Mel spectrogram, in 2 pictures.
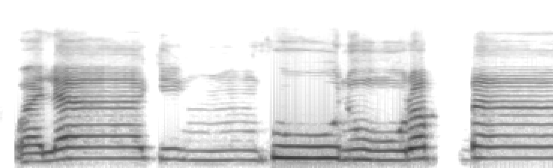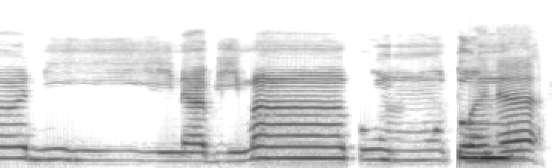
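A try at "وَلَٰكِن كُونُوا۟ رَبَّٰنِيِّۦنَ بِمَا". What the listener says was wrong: Walakin kunu rabbaniyina bima. Bukan tak tekan. Dah tekan tapi satu harakat. Dia kena dua harakat.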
